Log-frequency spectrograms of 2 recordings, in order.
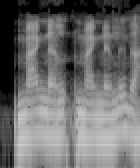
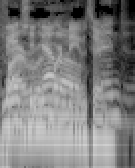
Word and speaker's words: Manganiello: Joe Manganiello. How do you say his last name? How did you guys do it? – Manganiello.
